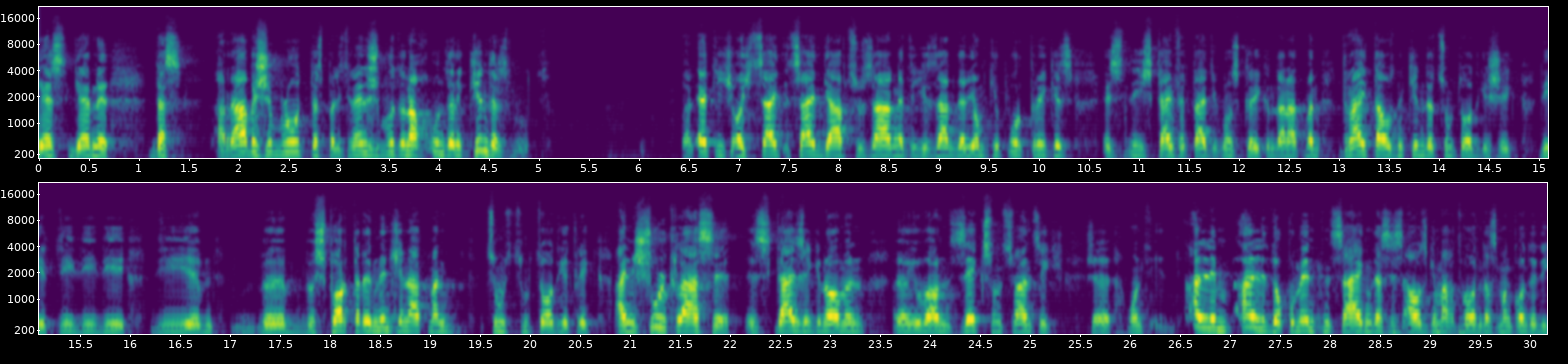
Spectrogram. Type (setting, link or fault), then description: setting, live audience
